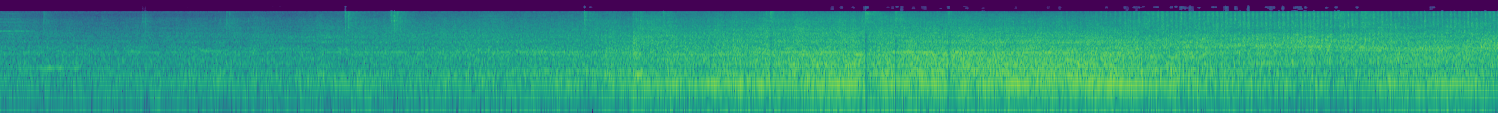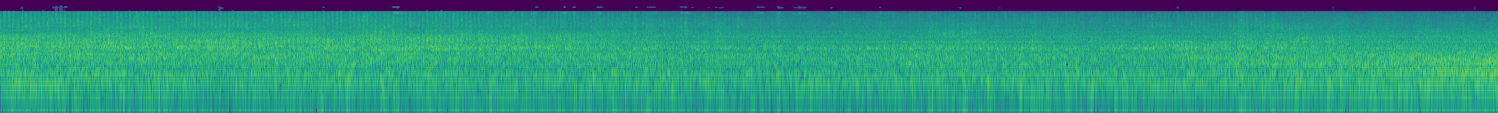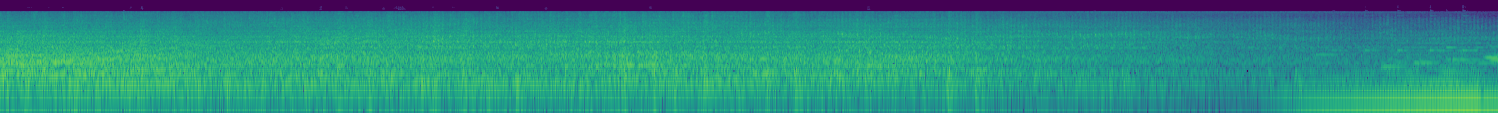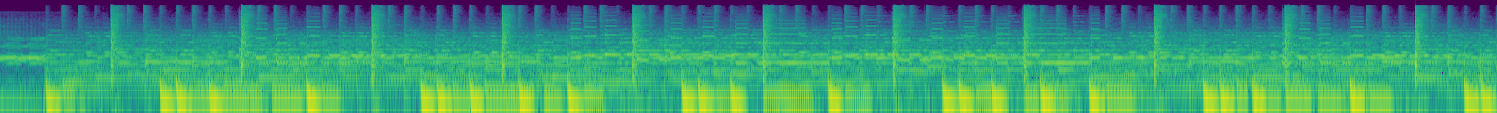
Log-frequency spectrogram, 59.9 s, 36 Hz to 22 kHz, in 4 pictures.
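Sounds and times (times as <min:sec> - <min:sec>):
train wheels rumbling on rails: 0:00.0 - 0:43.6
diesel locomotive engine: 0:00.0 - 0:59.9.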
